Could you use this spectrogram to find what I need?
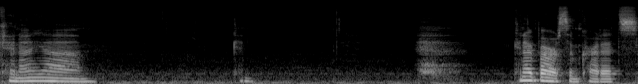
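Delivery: deliberately low, halting whisper. Asking a companion in character to borrow credits, speaking low on purpose. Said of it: "I'm trying to speak low on purpose".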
